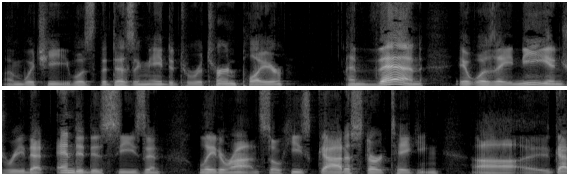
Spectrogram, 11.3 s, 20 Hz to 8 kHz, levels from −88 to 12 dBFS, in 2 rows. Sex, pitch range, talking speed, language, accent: male, 115-140 Hz, 160 wpm, English, American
